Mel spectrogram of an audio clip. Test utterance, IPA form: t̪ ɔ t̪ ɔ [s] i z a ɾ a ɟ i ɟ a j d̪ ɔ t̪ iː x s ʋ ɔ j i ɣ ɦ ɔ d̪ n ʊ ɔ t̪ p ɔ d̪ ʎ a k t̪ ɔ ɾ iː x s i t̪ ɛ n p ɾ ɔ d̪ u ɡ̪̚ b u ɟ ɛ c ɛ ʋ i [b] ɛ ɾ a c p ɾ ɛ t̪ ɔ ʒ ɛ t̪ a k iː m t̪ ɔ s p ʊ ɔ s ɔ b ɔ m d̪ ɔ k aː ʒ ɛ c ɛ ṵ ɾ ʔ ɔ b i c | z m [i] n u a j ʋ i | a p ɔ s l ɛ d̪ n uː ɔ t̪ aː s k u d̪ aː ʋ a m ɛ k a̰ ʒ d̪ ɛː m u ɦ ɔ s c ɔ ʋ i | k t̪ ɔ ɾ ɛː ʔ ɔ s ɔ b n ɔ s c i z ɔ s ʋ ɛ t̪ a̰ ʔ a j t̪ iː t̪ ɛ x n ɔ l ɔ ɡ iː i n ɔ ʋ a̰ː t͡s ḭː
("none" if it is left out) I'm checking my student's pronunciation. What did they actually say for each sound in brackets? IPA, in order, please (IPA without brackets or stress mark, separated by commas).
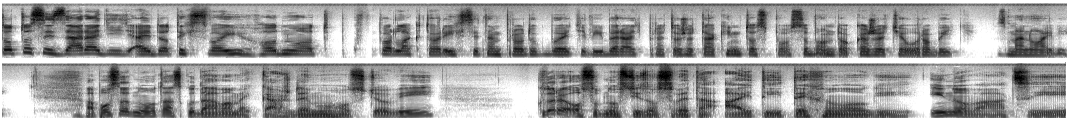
s, b, ɛ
